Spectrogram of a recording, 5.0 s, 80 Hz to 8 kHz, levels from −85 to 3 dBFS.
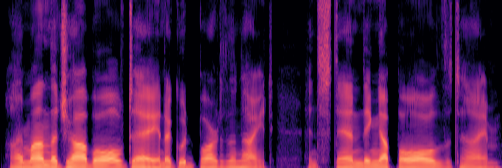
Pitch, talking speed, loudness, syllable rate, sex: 115 Hz, 225 wpm, -18 LUFS, 4.3 syllables/s, male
